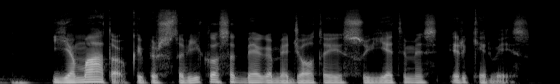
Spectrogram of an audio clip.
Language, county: Lithuanian, Vilnius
